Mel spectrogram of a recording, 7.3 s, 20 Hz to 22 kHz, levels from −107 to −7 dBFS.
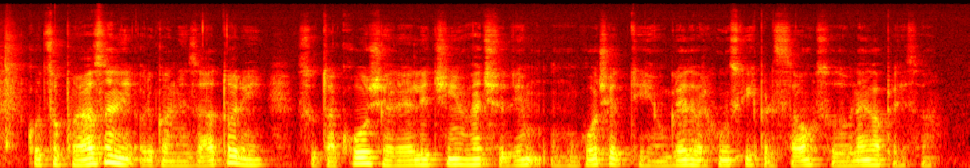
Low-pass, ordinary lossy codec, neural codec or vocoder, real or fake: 19.8 kHz; none; none; real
